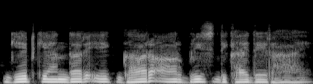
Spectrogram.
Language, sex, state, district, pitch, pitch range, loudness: Hindi, male, West Bengal, Alipurduar, 115 Hz, 110-125 Hz, -16 LUFS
